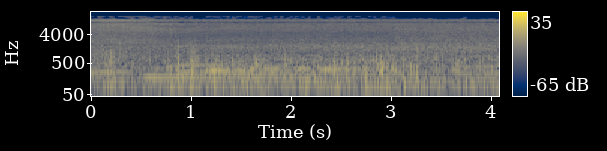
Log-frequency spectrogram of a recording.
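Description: Motorboat running along a river, its engine under heavy wind noise on the microphone and water rushing past the hull.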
